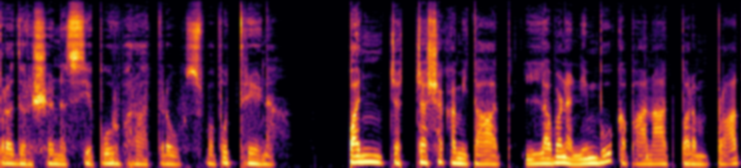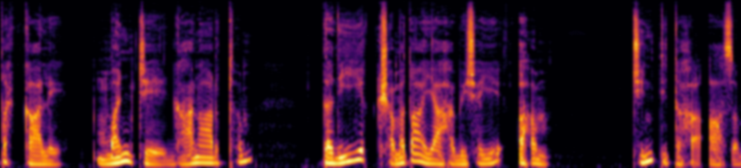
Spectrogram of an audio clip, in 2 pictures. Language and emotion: Sanskrit, fearful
